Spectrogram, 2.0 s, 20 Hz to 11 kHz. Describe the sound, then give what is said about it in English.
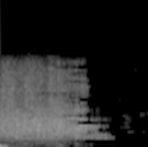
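An audience claps for a speaker celebrating 34 years of sobriety, in a dense, steady burst that carries on for about a second before quickly thinning out and fading to quiet, with no talking. “I heard it said that clapping for an alcoholic who quits drinking is like clapping for a cowboy with hemorrhoids who stops riding his horse.”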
